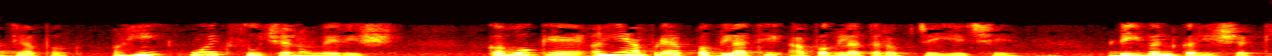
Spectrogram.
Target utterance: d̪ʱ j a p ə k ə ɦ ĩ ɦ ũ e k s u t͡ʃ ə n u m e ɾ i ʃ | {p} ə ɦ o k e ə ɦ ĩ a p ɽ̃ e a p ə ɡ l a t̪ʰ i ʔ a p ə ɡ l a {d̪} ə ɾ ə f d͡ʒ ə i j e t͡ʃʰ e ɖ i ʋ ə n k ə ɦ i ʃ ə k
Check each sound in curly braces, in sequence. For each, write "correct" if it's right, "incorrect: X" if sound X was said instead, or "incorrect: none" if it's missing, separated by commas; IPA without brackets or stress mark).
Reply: incorrect: k, incorrect: t̪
